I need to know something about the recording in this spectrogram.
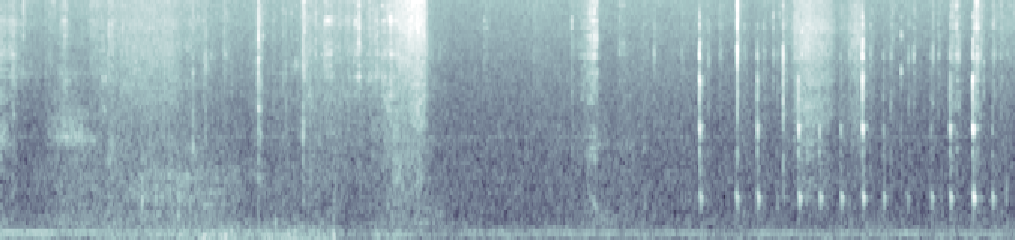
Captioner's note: tapping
